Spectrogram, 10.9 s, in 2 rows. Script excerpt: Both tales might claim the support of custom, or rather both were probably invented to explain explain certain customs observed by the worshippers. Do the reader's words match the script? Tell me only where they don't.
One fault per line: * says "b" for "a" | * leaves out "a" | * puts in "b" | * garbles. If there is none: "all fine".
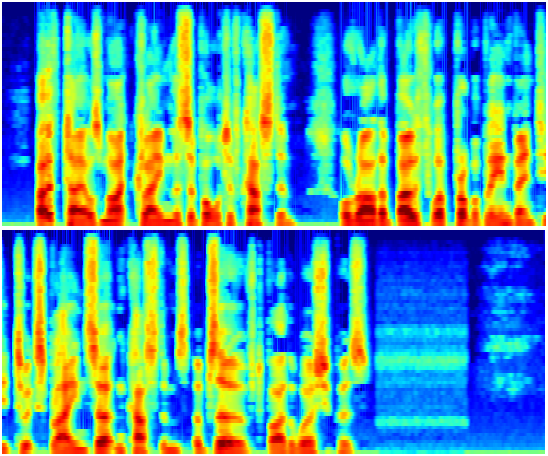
* leaves out "explain"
